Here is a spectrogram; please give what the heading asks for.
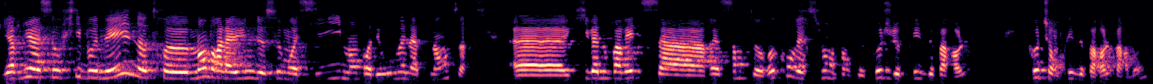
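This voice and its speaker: A woman's voice: a little high, moderate pace, a bit bright. A woman interviewing a guest for a women's network, asking questions with many hesitations. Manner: hesitant, many fillers and restarts.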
